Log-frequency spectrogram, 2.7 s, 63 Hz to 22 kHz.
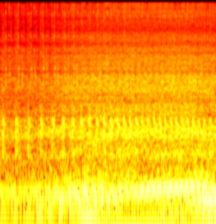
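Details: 2013 Subaru Impreza WRX at idle: loud, fast, even ticking like a golf ball sliding around inside the engine, seeming to come from near the turbo; cause not found.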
